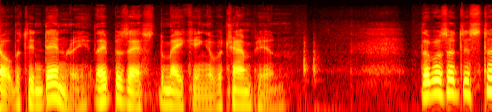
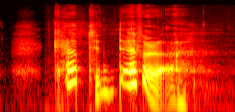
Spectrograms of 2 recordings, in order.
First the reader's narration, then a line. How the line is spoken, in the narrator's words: exclaimed several voices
